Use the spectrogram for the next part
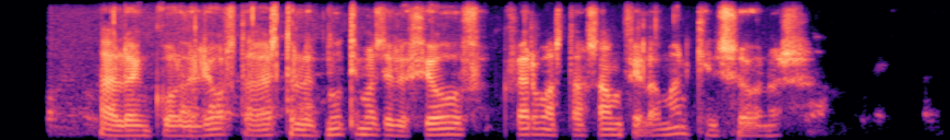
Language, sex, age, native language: Icelandic, male, 40-49, Icelandic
